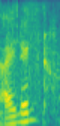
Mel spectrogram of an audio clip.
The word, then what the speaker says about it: island: so let me just go click on the island and what I can do when you are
